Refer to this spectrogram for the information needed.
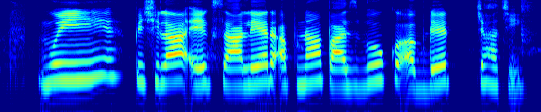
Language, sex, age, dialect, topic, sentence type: Magahi, female, 25-30, Northeastern/Surjapuri, banking, question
